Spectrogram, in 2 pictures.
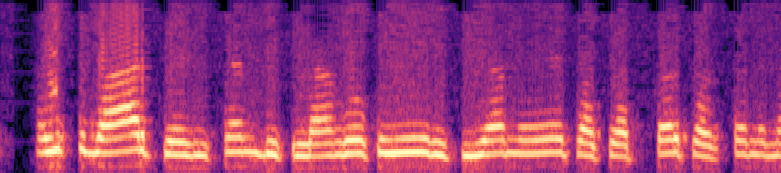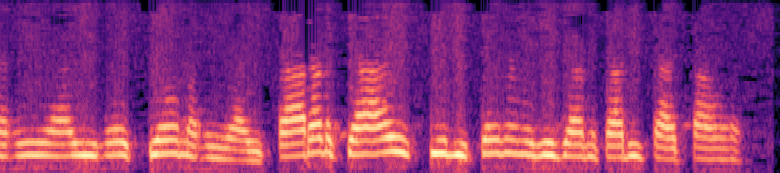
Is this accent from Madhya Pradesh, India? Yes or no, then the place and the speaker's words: no; Parpur, Uttar Pradesh, India; ग्राम पारपुर silver child Kaushambi Uttar Pradesh का निवासी हूँ।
